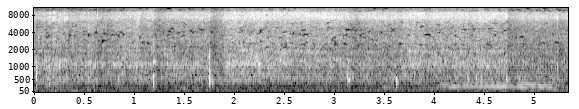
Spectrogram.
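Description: Prawn, parwal-seed and ginger-garlic-chilli paste sizzling steadily as it hits hot mustard oil and fried onions in an aluminium kadai, with a few light clicks as it is stirred with a metal spatula.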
